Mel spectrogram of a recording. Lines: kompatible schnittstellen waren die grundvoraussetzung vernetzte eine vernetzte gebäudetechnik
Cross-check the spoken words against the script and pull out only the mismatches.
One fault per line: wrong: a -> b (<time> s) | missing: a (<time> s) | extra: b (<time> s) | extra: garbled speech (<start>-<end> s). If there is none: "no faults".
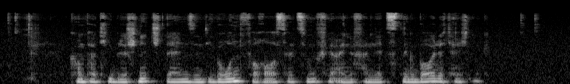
wrong: waren -> sind (1.9 s)
wrong: vernetzte -> für (3.2 s)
